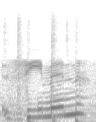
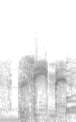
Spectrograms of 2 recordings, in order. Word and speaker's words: Zeeman: Integrity science, we believe that's Zeeman crater. Oh, I floated away from the speakers hand again, please. We believe that that is Zeeman crater. Zeeman, okay.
